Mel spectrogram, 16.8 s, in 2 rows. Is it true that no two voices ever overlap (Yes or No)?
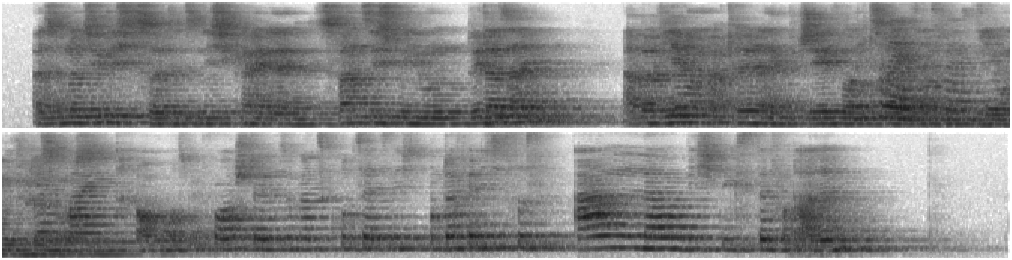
No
